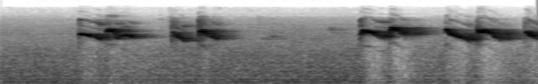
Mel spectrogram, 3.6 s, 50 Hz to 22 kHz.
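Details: An Oriental white-eye, recorded 28 February 2022, sings high, thin twittering phrases of about half a second, in two bursts separated by a brief pause.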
